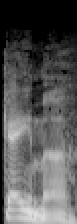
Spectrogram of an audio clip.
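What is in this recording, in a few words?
"gamer", English, British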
